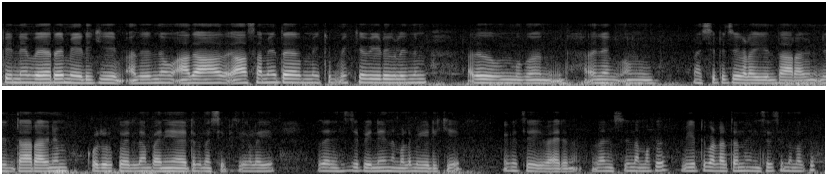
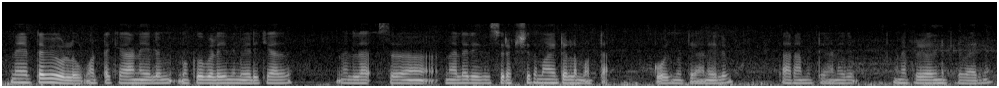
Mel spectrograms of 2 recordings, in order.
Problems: constant background noise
